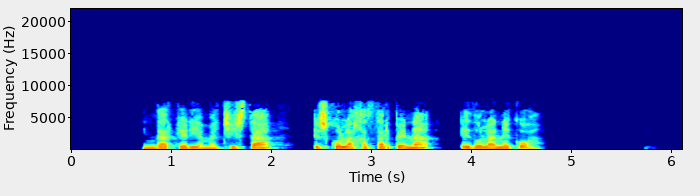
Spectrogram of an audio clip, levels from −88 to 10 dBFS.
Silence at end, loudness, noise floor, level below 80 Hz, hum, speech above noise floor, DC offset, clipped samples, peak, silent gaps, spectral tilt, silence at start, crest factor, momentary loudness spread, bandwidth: 1.45 s; -17 LUFS; under -90 dBFS; -64 dBFS; none; over 74 dB; under 0.1%; under 0.1%; -2 dBFS; 2.26-2.41 s, 3.72-3.88 s; -5.5 dB/octave; 0.7 s; 16 dB; 8 LU; 8 kHz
